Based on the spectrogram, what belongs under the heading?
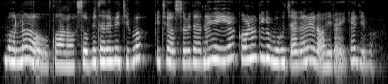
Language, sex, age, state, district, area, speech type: Odia, female, 18-30, Odisha, Bhadrak, rural, spontaneous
